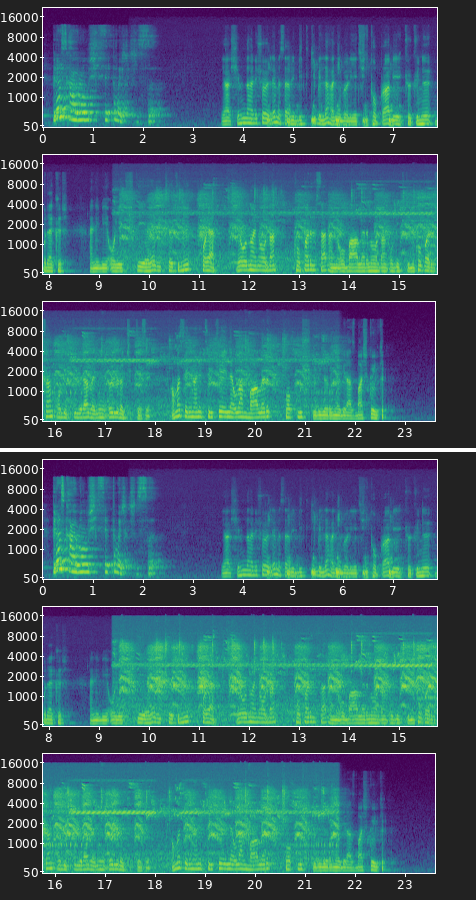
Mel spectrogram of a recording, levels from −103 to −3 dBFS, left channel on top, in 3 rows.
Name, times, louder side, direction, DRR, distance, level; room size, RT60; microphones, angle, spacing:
voice 1, 0.2-2.3, right 1 dB, 75° right, 7.5 m, -22 dB
sound 1, 1.7-21.5, equal, 10° right, 2.1 m, -35 dB
voice 2, 3.6-8.4 8.8-11.4 11.7-12.6 12.9-18.0 18.3-22.6, left 3 dB, 35° left, 0.9 m, -23 dB
sound 2, 9.3-21.7, right 9 dB, 60° right, 1.5 m, -24 dB
29.0 x 19.5 x 5.4 m
head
